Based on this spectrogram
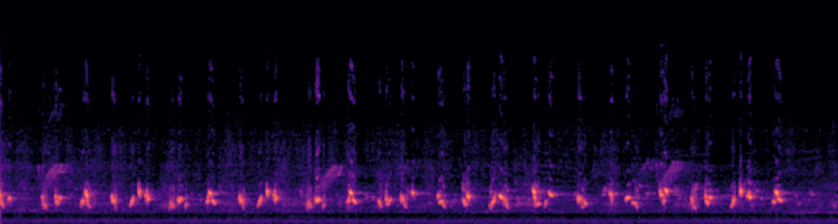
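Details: Yellow-vented bulbul from Thailand giving a steady stream of short bubbly chattering notes, several per second, over a quiet background.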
